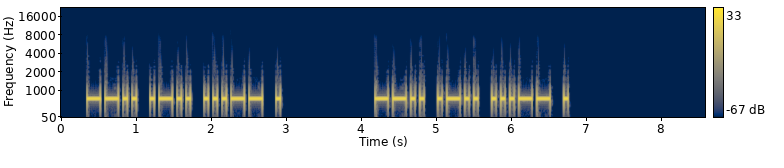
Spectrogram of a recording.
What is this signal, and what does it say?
Morse code, heard as a keyed tone, about 21 wpm, 700 Hz. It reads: ZL3E ZL3E
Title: DXCC-100 Call Signs - 4 Characters - Repeated 3x - 20wpm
